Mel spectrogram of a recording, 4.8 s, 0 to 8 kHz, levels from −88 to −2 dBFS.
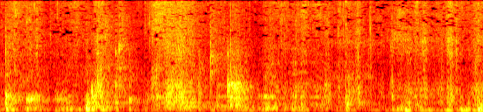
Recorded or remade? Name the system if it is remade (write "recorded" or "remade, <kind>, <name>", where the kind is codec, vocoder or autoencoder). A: recorded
